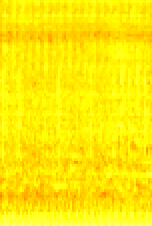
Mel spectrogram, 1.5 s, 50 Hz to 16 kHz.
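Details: Honda Nova Biz 125 ES with only 984 km, at idle after every start: rapid uneven rattling crackle inside the engine over the low thump, known defect on this model; abnormal engine internal clatter.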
